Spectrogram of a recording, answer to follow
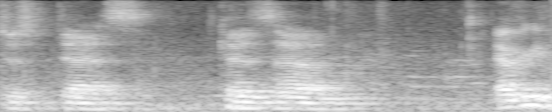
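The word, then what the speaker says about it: です: And if you know a little bit about Japanese, then you may be wondering why des is pronounced just des.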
